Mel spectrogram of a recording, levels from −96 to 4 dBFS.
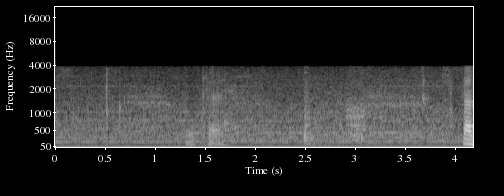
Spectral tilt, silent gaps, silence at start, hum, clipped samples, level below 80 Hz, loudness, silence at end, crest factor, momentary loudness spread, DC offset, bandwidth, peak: -6 dB/octave; none; 0 s; none; under 0.1%; -54 dBFS; -37 LUFS; 0 s; 26 dB; 6 LU; 1%; 4 kHz; -6 dBFS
